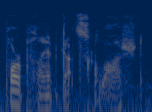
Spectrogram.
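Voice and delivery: ASMR whisper. Pretend. Soft whisper in ASMR bit.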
